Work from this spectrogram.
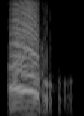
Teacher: Ar, alif fathah, ra sukun. Ra sukun sebelumnya fathah, maka ra sukun dibaca tafhim atau tebal.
